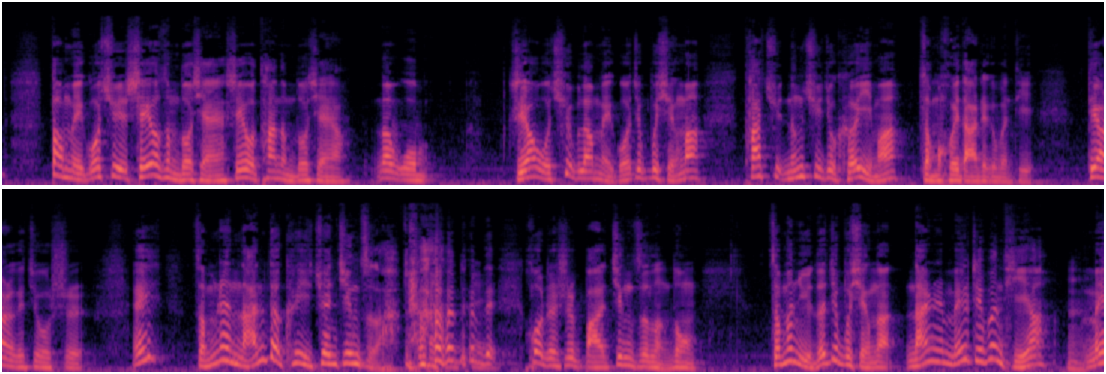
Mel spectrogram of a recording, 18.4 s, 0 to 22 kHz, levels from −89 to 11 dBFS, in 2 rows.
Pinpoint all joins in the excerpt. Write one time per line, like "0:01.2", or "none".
0:07.6

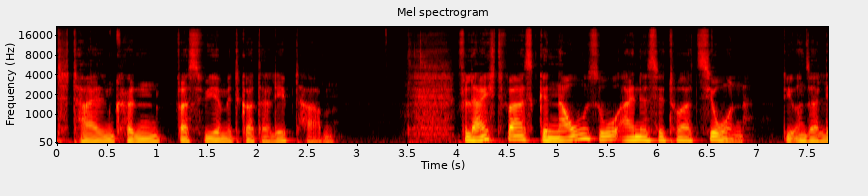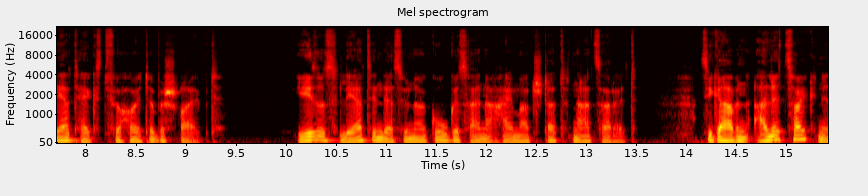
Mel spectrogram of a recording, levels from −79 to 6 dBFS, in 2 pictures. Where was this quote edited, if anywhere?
0:14.1

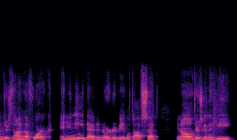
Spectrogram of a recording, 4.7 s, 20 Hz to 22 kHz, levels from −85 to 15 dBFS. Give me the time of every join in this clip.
0:01.2

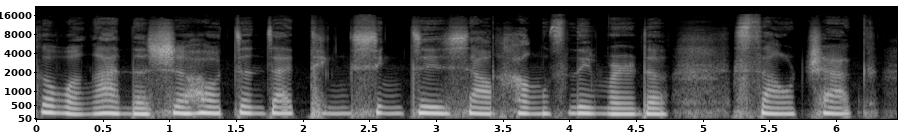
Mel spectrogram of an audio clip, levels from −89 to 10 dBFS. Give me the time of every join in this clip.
0:03.4

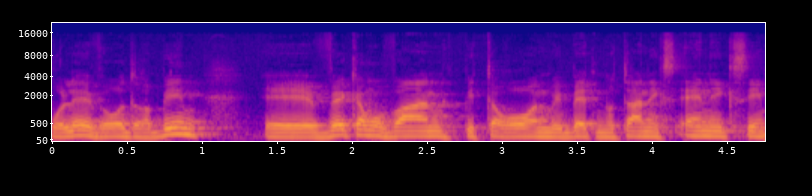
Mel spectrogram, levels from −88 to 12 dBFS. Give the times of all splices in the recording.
0:03.6

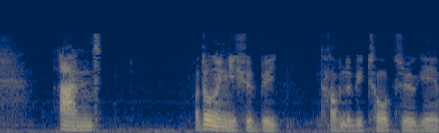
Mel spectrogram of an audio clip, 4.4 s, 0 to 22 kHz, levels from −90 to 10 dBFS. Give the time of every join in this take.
0:01.8

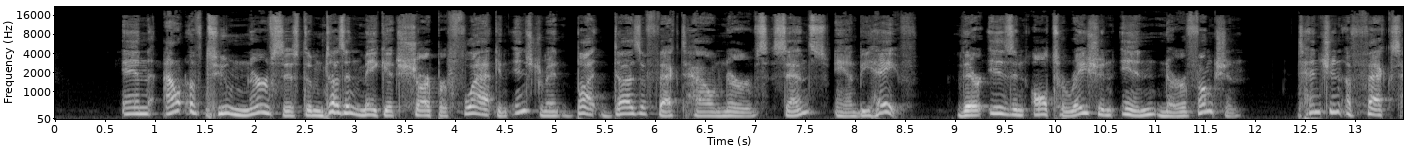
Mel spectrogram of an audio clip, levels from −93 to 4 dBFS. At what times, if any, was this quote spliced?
0:04.4
0:07.7

